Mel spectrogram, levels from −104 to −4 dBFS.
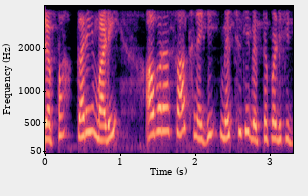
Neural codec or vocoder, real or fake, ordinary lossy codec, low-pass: codec, 16 kHz, 16 kbps, FunCodec, trained on LibriTTS, 50 frames a second; fake; none; 3.6 kHz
